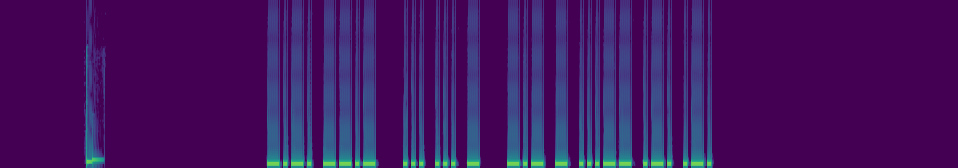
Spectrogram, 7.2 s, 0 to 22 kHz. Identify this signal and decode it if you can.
Morse code, heard as a keyed tone, about 40 wpm, 700 Hz. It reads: CQ SST KT3RR
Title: K1USN SST QSO Practice - 40wpm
